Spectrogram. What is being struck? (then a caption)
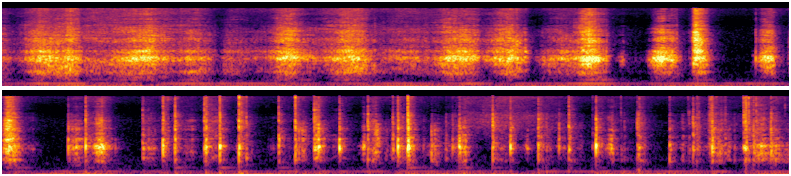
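Hard plastic drone body. A small black folded quadcopter drone with a hard plastic body and arms is held in one hand while the other hand's fingertips and short nails scratch and tap its ribbed plastic top. The first half is a run of soft, rhythmic scratching swells centered in the midrange. The second half breaks into quick, dry, bright ticks and taps that die away almost instantly.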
